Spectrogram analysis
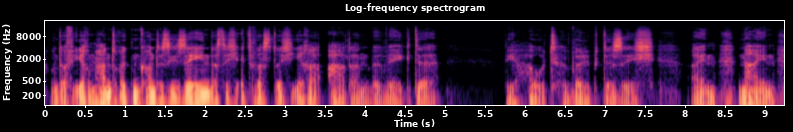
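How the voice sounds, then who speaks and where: Extremely deep, gravelly male narrator. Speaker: audiobook narrator. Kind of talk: scripted dark thriller narration.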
